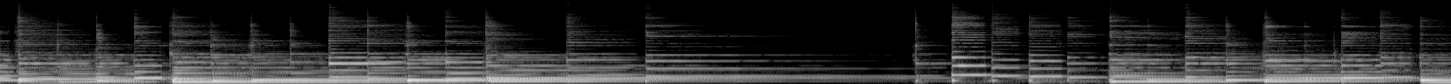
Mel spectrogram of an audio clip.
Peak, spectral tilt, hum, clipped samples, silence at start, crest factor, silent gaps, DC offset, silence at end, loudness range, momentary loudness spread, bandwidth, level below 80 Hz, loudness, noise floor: -4 dBFS; -8 dB/octave; none; under 0.1%; 0 s; 16 dB; none; under 0.1%; 0 s; 12 LU; 16 LU; 10.5 kHz; -54 dBFS; -19 LUFS; -42 dBFS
